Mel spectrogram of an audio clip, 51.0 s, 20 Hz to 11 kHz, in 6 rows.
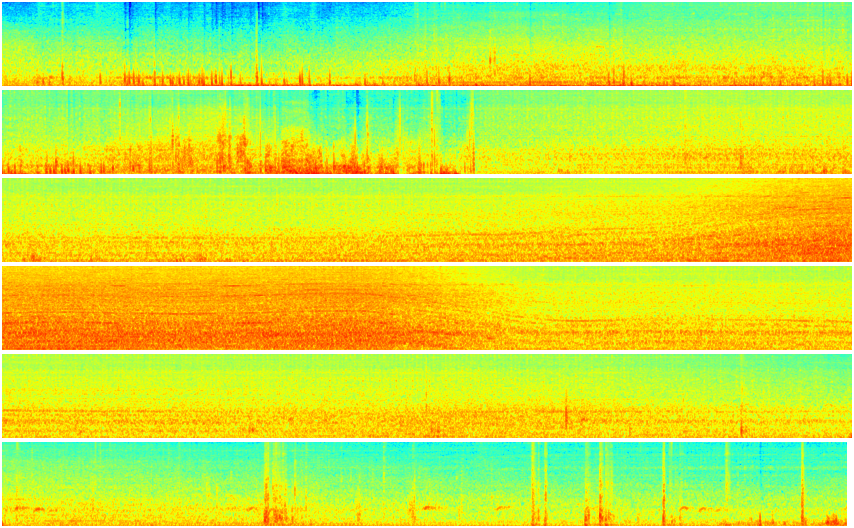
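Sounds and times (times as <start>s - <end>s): car engine idling and revving: 0.0s - 50.9s.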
